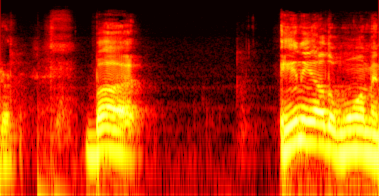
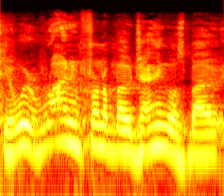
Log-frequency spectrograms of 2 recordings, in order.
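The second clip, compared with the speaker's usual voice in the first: ordinary talk, nothing marked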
